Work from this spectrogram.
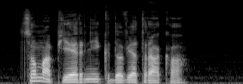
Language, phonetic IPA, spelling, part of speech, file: Polish, [ˈt͡sɔ ˈma ˈpʲjɛrʲɲiɡ ˌdɔ‿vʲjaˈtraka], co ma piernik do wiatraka, phrase, Pl-co ma piernik do wiatraka.ogg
